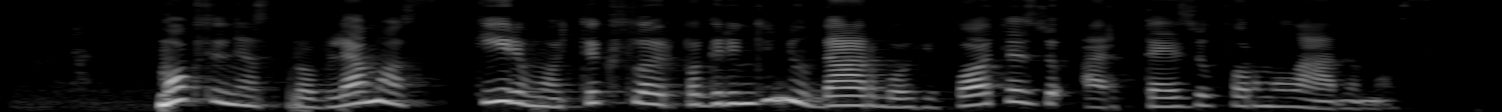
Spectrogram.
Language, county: Lithuanian, Klaipėda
